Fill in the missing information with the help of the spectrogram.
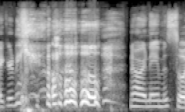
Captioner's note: both laughing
